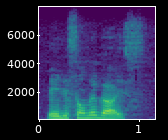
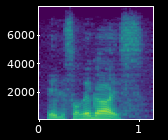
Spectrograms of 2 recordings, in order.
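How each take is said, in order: First: The words run together, the two s sounds joined. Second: The same.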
